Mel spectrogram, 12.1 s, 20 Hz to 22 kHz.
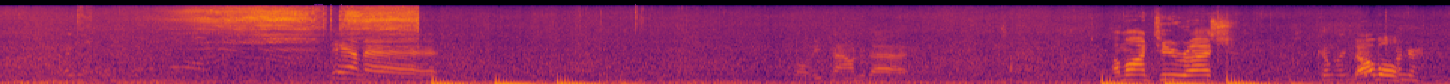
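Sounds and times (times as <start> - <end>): boat engine rumble: 0.0 - 12.0
wind buffeting microphone: 3.6 - 6.4, 9.2 - 11.5.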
